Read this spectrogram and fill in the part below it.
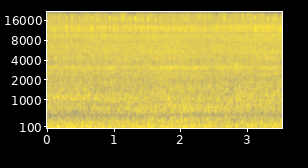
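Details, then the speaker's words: Jeep Grand Cherokee after crankshaft position sensor wiring repair and replacement clearing P0335/P0315: starts right up, steady even idle with steady rpm, no misses or knocks; runs smooth. "so problem with the crankshaft sensor issue called p0335 fp0315 fixed you can hear the engine it runs very nice very smooth"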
